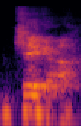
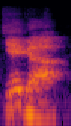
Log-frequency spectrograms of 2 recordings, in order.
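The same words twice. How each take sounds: First: The prefix begins with a j sound. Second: The prefix begins with a hard g sound. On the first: The speaker calls it wrong. "instead of giga" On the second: The speaker calls it right. "the prefix is pronounced giga"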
